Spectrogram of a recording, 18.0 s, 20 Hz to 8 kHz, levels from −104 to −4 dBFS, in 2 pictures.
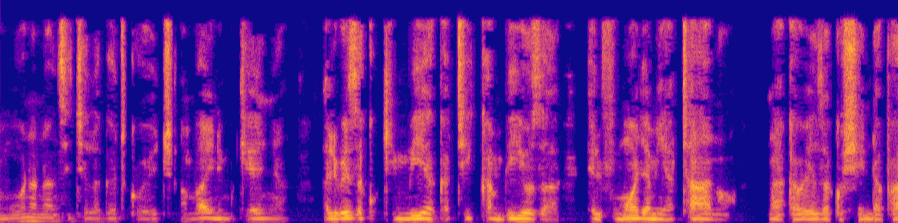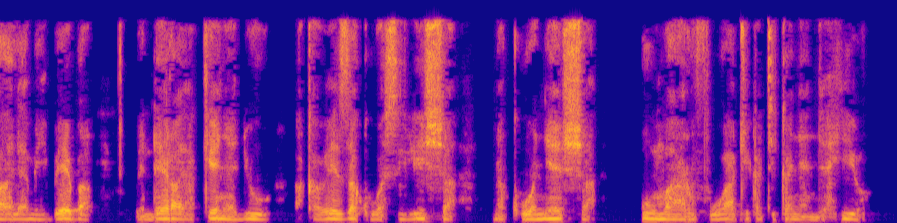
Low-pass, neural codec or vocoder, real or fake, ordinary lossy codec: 7.2 kHz; vocoder, 44.1 kHz, 128 mel bands, Pupu-Vocoder; fake; MP3, 48 kbps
